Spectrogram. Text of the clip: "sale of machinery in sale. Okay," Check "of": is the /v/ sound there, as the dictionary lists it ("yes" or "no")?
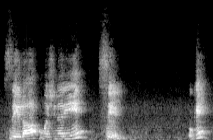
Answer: no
